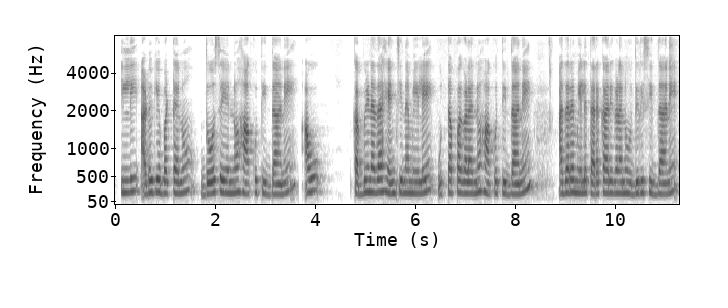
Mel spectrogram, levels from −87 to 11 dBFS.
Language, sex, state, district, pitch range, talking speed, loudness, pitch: Kannada, female, Karnataka, Chamarajanagar, 200-225 Hz, 100 wpm, -25 LUFS, 210 Hz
